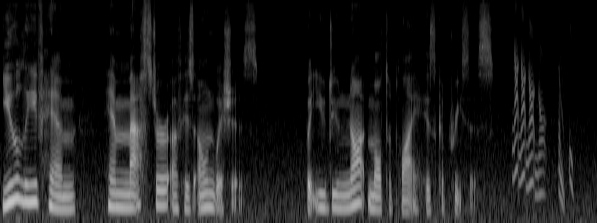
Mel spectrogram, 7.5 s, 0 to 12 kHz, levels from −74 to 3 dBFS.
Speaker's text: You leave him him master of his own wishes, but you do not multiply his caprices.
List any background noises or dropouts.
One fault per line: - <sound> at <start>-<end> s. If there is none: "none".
- chirp at 6.4-7.2 s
